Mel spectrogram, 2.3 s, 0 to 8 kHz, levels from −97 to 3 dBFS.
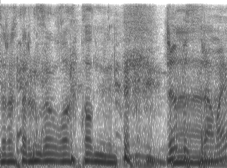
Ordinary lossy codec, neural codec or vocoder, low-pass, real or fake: none; none; 7.2 kHz; real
